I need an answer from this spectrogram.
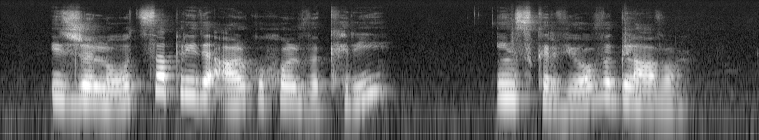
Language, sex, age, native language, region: Slovenian, female, 30-49, Slovenian, Drava region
